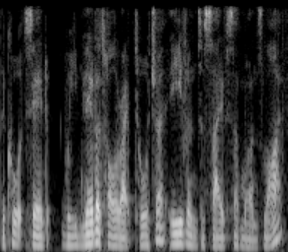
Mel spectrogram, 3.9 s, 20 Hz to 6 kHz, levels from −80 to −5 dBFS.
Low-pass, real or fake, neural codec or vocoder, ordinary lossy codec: 5.4 kHz; real; none; AAC, 32 kbps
